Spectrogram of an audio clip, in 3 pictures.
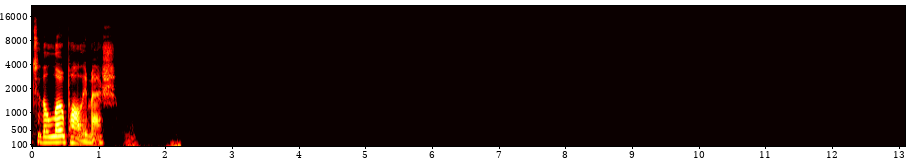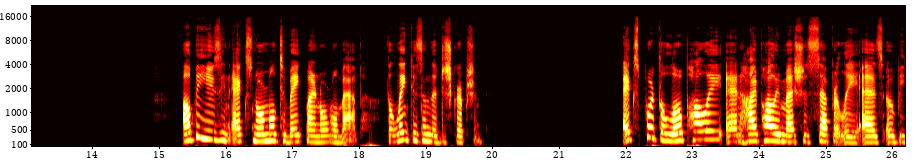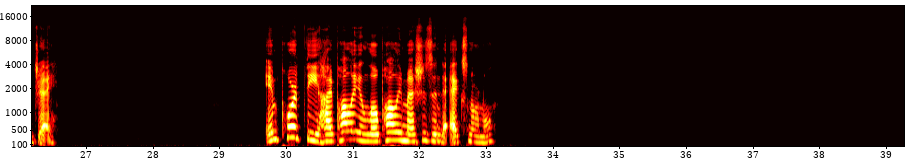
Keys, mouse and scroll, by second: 14.2 ctrl+a, 23.0-39.2 drag.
